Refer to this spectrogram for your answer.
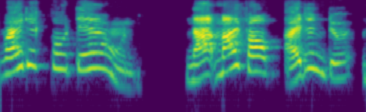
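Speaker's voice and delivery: high, innocent-sounding cat voice. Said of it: "she looks down at it like".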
